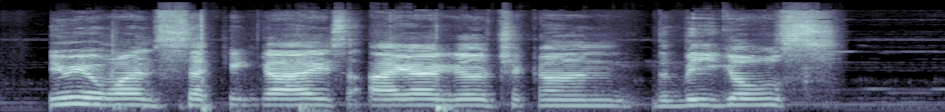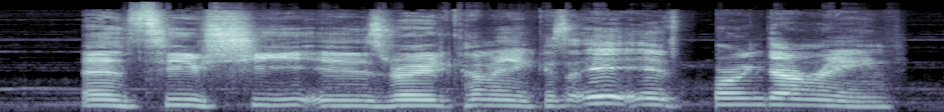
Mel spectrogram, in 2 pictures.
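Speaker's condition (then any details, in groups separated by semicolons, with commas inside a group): Cerebral palsy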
